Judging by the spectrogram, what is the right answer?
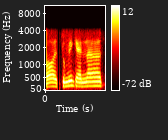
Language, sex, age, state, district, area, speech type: Goan Konkani, male, 45-60, Goa, Tiswadi, rural, conversation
